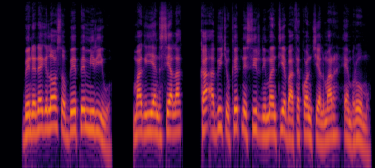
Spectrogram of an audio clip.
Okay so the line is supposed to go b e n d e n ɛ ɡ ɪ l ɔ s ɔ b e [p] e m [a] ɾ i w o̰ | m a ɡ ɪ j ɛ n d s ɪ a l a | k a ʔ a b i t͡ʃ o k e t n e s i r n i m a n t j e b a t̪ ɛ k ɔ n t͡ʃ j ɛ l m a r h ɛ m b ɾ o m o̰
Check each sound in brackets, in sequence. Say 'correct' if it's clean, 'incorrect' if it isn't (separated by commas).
correct, incorrect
